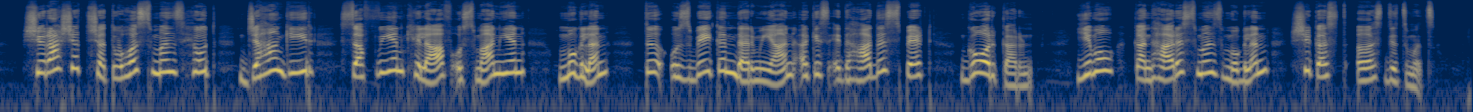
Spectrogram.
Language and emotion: Kashmiri, neutral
